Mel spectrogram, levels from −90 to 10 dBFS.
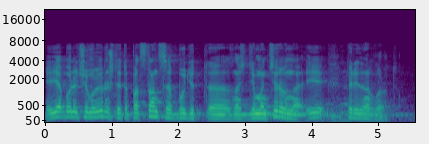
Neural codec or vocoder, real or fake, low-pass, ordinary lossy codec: none; real; 7.2 kHz; none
